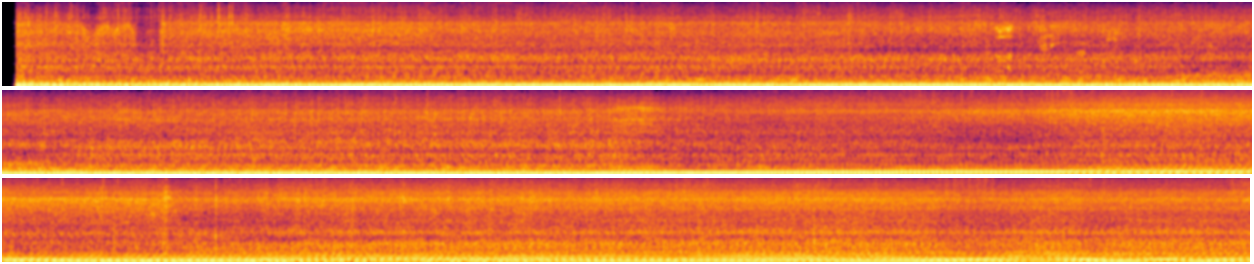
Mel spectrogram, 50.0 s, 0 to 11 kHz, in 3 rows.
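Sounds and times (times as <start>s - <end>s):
piston aircraft engine and propeller: 0.2s - 49.9s.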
